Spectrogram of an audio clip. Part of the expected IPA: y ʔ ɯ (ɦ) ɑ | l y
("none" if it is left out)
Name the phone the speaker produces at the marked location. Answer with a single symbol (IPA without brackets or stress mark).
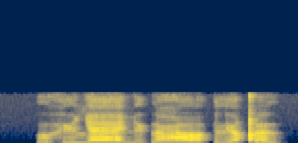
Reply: ʕ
